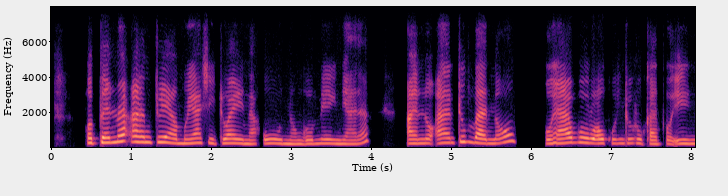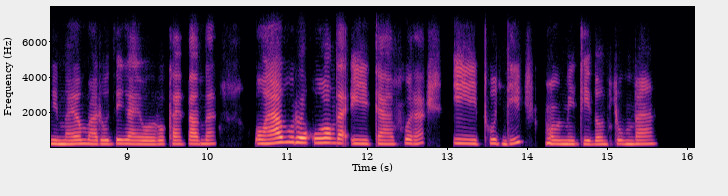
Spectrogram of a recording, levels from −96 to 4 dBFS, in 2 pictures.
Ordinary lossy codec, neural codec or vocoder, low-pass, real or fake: Opus, 24 kbps; codec, 16 kHz, 1 kbps, FunCodec, trained on Chinese and English, 50 frames a second; 7.2 kHz; fake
